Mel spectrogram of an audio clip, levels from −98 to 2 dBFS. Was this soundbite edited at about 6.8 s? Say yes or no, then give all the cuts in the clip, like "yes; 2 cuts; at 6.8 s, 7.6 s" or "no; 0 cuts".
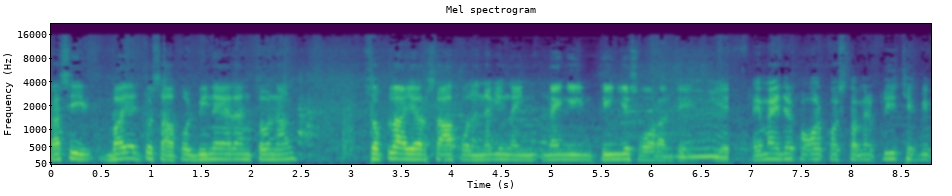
yes; 1 cut; at 6.8 s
